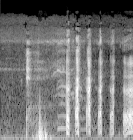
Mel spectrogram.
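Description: A man laughing in a quick run of short bursts, with a dull low thump just before it.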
